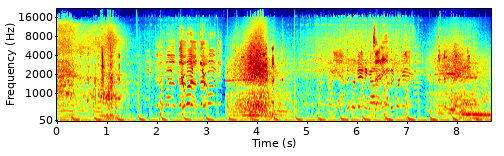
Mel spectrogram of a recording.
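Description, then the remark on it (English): A car chase: a tow truck, towing a Saturn, chases a carjacked Ferrari; a loud revving engine roars continuously while tires squeal in bursts, with voices shouting faintly underneath the action. “How fast can this tow truck go? Yeah, we were chasing a Ferrari.”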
